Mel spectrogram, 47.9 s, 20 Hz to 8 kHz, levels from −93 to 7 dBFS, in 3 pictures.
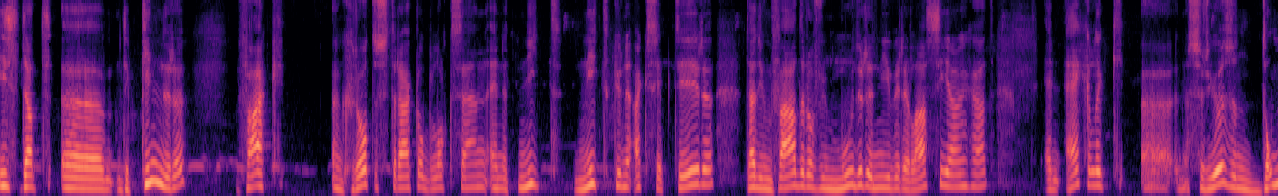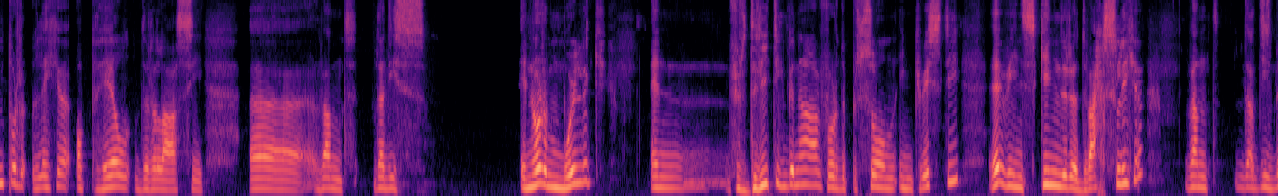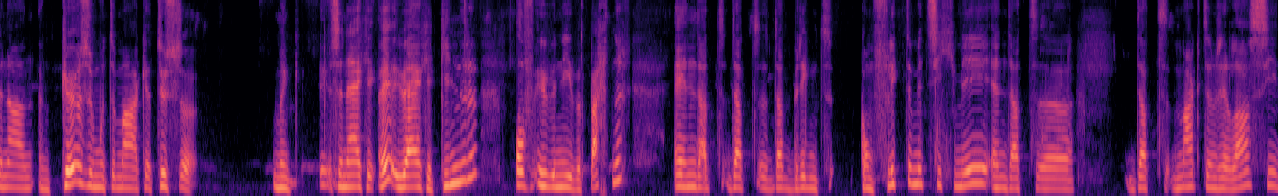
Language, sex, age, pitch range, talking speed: Dutch, female, 60-79, 160-210 Hz, 115 wpm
